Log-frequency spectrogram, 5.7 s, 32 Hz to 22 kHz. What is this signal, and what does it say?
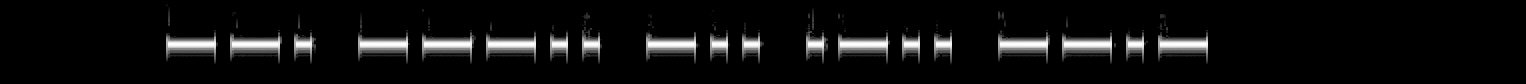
Morse code, heard as a keyed tone, about 20 wpm, 700 Hz. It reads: G8DLQ
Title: DXCC-100 Call Signs - 5 Characters - Repeated 2x - 20wpm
